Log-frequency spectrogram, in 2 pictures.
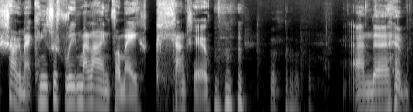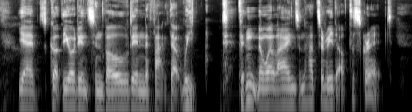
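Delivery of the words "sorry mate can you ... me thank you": mock lisping, as if through fangs. Retelling asking someone onstage to read their line, imitating a lisp with fangs. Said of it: "so I had to talk like this with fangs".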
